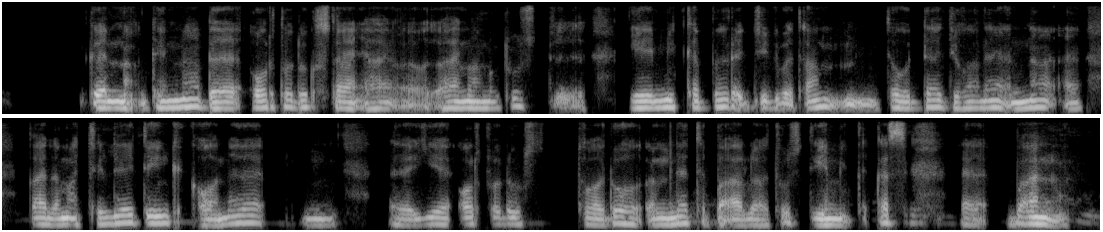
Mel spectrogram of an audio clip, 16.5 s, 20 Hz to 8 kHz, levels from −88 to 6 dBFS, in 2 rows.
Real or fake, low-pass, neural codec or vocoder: fake; 7.2 kHz; codec, 24 kHz, 3 kbps, HILCodec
